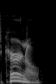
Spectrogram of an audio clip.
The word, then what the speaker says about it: colonel: yeah and i'm like it's kernel but where's the r that is the best question because the only thing that i can think of is that the pronunciation of the word is incorrect and it is actually supposed to be pronounced connell carnal oh that's probably true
